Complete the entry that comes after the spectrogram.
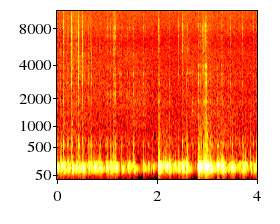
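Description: Long painted fingernails scratch across the bare metal mesh grille of a small pink Blue Yeti Nano USB microphone with a hollow head. The result is a dense, low, rumbling scrape centered around 140 Hz, made of rapid overlapping strokes with almost no high content. The scratching surges louder just after 2 seconds and again from about 2.8 seconds on.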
